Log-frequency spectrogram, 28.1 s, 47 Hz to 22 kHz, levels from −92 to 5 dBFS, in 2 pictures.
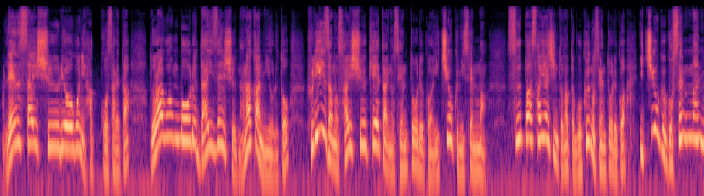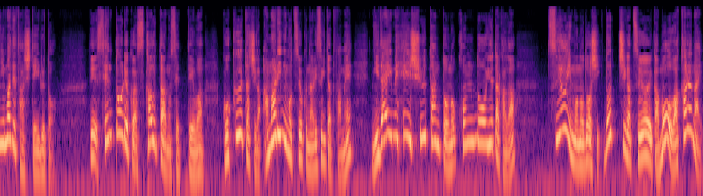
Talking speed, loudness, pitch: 290 characters per minute, -16 LUFS, 170 Hz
